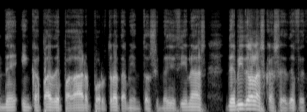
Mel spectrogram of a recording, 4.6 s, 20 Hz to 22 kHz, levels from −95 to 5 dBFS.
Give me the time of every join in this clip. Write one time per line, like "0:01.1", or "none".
none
